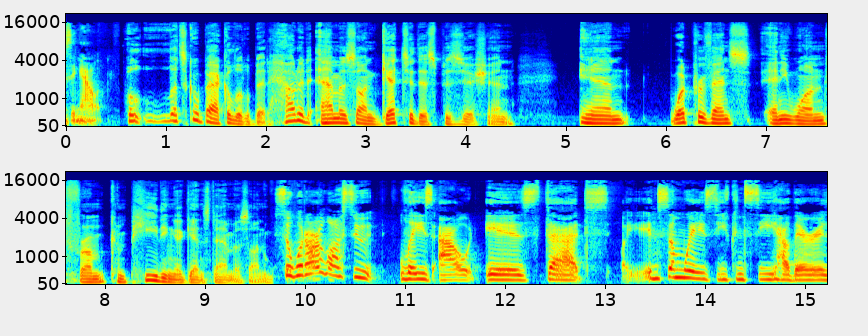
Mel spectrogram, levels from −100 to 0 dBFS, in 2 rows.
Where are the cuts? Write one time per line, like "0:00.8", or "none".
0:09.6
0:13.2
